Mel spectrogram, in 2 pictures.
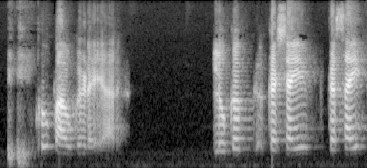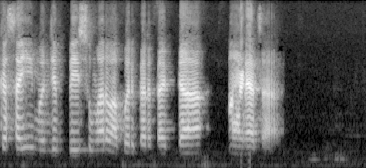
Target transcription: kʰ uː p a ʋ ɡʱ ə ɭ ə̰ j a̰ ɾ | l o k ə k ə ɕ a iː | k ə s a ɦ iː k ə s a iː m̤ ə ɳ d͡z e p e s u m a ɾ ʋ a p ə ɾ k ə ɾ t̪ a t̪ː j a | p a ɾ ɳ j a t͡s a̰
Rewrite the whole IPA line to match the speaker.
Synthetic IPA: kʰ uː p a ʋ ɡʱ ə ɽ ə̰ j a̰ ɾ | l o k ə k ə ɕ a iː | k ə s a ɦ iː k ə s a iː m̤ ə ɳ d͡z e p e s u m a ɾ ʋ a p ə ɾ k ə ɾ t̪ a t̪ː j a | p a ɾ ɳ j a t͡s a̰

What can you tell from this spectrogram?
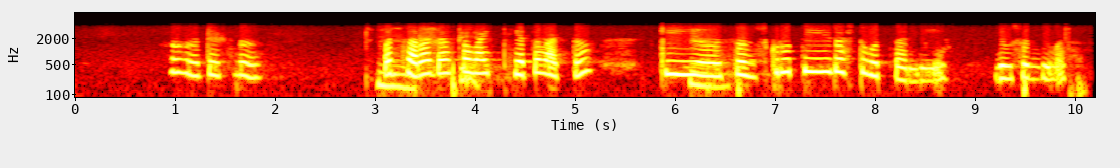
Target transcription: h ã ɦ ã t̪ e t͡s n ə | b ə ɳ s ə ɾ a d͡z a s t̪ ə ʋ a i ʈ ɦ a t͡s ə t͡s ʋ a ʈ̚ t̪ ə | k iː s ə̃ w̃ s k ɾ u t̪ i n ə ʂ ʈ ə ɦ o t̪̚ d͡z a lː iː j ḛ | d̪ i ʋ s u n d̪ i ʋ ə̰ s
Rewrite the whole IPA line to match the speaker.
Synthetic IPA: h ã ɦ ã t̪ e t͡s n a | p ə ɳ s ə ɾ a d͡z a s t̪ ə ʋ a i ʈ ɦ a t͡s ə ʋ a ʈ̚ t̪ ə | k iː s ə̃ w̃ s k ɾ u t̪ i n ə ʂ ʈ ə ɦ o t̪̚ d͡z a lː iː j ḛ | d̪ i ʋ s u n d̪ i ʋ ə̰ s

